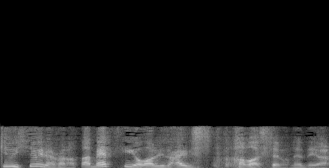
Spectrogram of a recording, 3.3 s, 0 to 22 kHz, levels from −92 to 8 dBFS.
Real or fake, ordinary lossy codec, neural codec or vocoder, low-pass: fake; MP3, 24 kbps; codec, 16 kHz, 0.3 kbps, FocalCodec; 5.4 kHz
